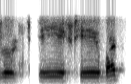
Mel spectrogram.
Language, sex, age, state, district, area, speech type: Kashmiri, male, 18-30, Jammu and Kashmir, Ganderbal, rural, conversation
